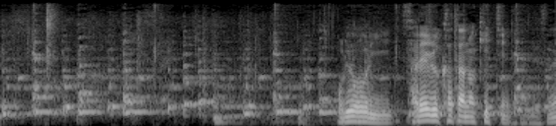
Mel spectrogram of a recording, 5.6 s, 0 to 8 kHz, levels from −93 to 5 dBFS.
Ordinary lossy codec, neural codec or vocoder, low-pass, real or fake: none; vocoder, 44.1 kHz, 80 mel bands, Vocos; 7.2 kHz; fake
